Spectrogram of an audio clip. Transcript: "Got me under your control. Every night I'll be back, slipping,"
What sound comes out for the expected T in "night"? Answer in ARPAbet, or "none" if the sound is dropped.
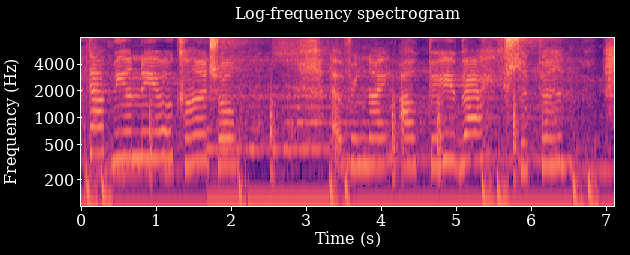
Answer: T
